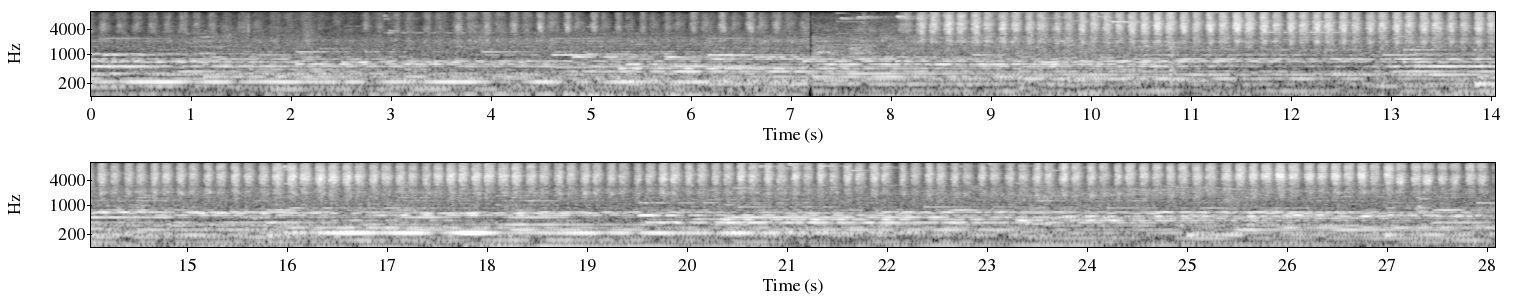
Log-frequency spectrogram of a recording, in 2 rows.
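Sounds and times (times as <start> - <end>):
foot file rasping on skin: 0.0 - 7.2, 8.2 - 28.0
soft background music: 0.0 - 28.0.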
